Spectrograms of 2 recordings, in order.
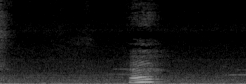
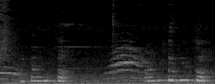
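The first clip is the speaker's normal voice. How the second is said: very high, soft coaxing squeak; high-pitched cooing summons; high pet coaxing; 8 dB quieter, much faster than usual. Real, not acted. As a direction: call a shy pet over in a tiny high voice.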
